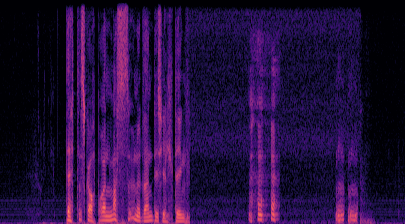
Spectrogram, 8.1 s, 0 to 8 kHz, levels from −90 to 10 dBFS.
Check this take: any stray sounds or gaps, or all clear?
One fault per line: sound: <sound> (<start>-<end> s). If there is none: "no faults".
sound: laugh (5.0-5.6 s)
sound: laugh (6.7-7.2 s)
